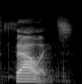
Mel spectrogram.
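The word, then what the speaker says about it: phthalates: the second endocrine disruptor to look for is phalates which is spelled p HT h a l a t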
